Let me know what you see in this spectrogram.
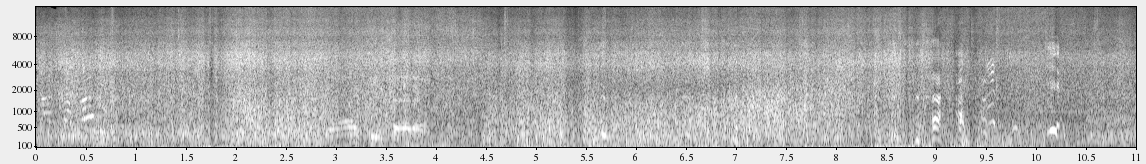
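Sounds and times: ocean surf breaking on beach: 0.0s - 11.0s.

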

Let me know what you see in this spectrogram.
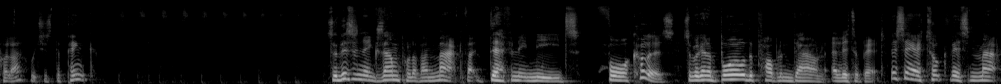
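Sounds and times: marker scratching on paper: 0.0s - 3.3s.

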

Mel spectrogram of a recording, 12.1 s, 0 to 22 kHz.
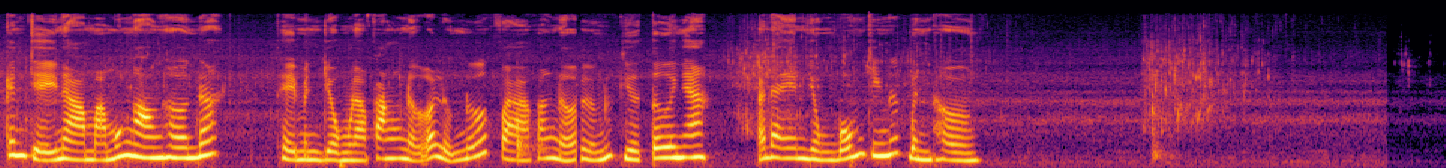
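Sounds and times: water pouring into a pot: 6.0s - 7.3s, 9.5s - 10.8s.

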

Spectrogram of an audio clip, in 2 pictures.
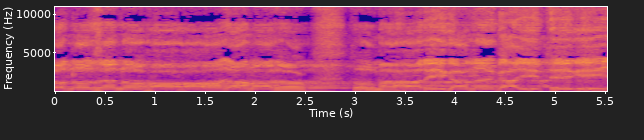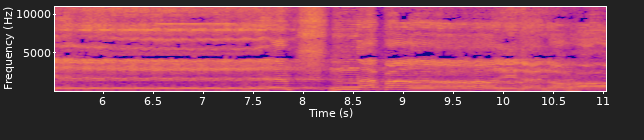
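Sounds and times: man singing slow melody: 0.0s - 11.0s.

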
